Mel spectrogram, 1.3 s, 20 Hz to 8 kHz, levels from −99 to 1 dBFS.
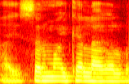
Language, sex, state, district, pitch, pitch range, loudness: Bhojpuri, female, Bihar, Muzaffarpur, 145 Hz, 135-155 Hz, -12 LUFS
